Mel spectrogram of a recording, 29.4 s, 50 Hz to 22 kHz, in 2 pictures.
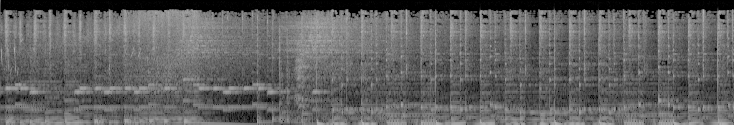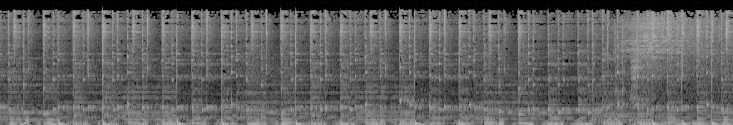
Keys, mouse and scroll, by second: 0.2 click, 1.5 shift+d, 4.2 click, 5.1 click, 5.8 click, 7.6 g, 9.9 r, 12.1 click, 13.1 s, 14.3 g, 17.3 click, 17.5 click, 18.7 s, 22.7 click, 23.5 click, 25.2 click, 26.7 shift+d.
